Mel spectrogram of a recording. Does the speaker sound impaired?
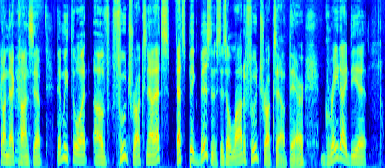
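No.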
